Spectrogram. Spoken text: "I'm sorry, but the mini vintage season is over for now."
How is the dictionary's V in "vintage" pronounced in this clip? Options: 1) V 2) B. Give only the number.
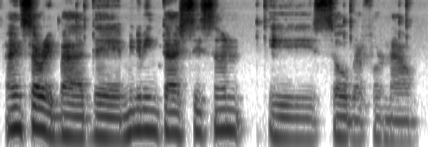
2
